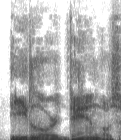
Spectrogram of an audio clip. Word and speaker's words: Ehlers-Danlos: Ehlers-Danlos.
